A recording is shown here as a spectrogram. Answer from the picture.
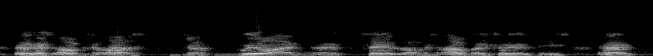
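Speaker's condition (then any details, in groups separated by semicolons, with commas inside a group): Speech impairment after birth surgery; cleft palate repaired surgically after birth, cerebral palsy, seizures; speech impairment from cleft palate and its surgery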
